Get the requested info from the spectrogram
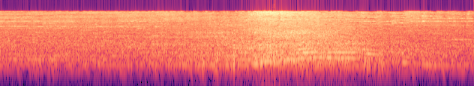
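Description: Road traffic heard from a moving car, with a motor vehicle passing close by: its engine and tyre noise swell to a peak about four seconds in and then fade.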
